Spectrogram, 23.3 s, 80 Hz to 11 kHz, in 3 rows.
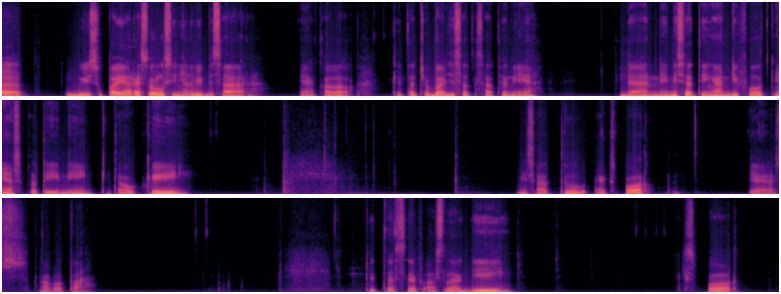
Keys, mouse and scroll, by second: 3.7 click, 9.8 click, 11.4 shift+q, 13.7 click, 15.2 click, 17.4 click, 19.3 click, 21.8 click, 22.0 click.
